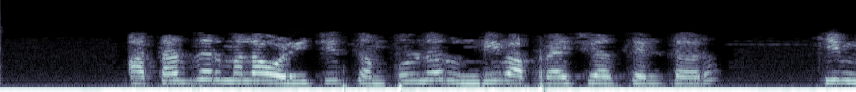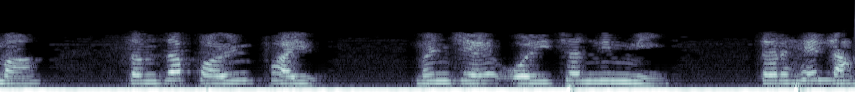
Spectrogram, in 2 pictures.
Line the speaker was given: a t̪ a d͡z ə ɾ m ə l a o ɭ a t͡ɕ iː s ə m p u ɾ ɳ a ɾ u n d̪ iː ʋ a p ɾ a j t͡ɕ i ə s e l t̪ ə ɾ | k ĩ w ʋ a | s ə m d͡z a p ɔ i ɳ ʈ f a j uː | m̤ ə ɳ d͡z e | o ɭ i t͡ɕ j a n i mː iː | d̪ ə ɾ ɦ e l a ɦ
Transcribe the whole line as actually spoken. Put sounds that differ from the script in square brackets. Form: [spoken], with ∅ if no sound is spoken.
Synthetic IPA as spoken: a t̪ a d͡z ə ɾ m ə l a o ɭ [i] t͡ɕ iː s ə m p u ɾ ɳ [ə] ɾ u n d̪ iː ʋ a p ɾ a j t͡ɕ [iː] ə s e l t̪ ə ɾ | k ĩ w ʋ a | s ə m d͡z a p ɔ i ɳ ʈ f a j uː | m̤ ə ɳ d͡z e | o ɭ i t͡ɕ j a n i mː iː | [t̪] ə ɾ ɦ e l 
